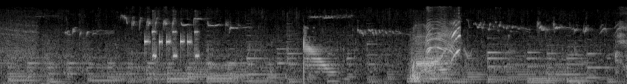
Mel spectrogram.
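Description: Cartoon background music with held notes, overlaid by squeaky cartoon sound effects: a quick run of chirps about a second and a half in, a falling glide about three seconds in, and a louder rising whoop about four seconds in.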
